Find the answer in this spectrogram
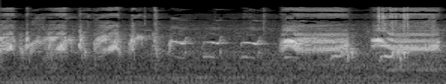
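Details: A tame, fan-tailed kept Chinese hwamei (Garrulax canorus) sings nonstop: a loud, rich, unbroken stream of varied whistles and trills, with louder ringing bursts toward the end.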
